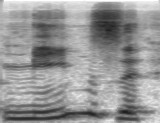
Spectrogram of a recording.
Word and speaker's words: meme: Ça s'écrit comme mème, mais on prononce ça memes.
